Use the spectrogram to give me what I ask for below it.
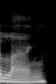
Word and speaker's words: Lang: It was 10 days since Reginal Harrove's murder shook the Met, and though Victor Lang, pronunciation lang, rhymes with song, Eddie Malone, and Claraara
